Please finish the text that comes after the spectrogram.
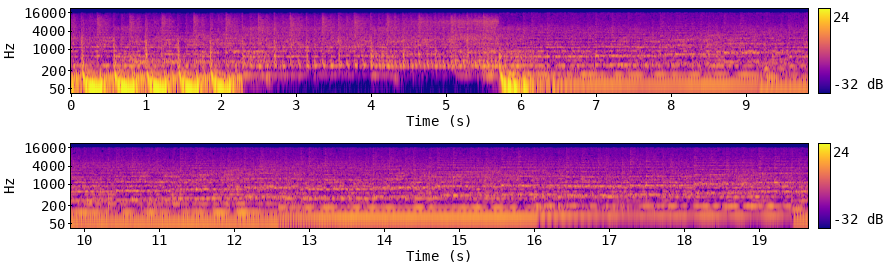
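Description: A loud electronic trance track: a pounding beat opens, then a thick, gritty bassline steps between notes under dense, buzzing hoover-style synths, playing continuously with no voices.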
